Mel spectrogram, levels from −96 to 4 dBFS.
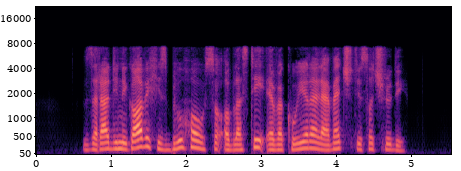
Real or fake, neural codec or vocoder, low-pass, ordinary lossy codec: fake; codec, 16 kHz, 0.5 kbps, X-Codec, WavLM features, trained on Multilingual LibriSpeech; 7.2 kHz; none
